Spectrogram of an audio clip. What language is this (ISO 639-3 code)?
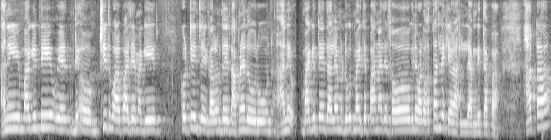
kok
